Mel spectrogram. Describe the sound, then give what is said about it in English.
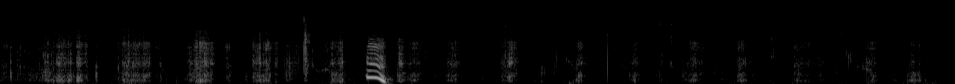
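Crunching and chewing of honeycomb breakfast cereal: many soft, rhythmic bites and munches at low volume, with one sharper, louder crunch partway through. “So let's give Wheatles honeycomb. A little taste.”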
